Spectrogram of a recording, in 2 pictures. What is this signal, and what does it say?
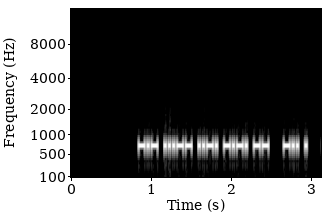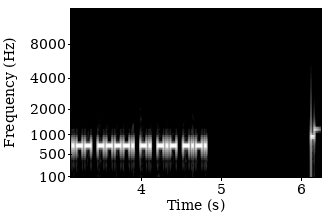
Morse code, heard as a keyed tone, about 41 wpm, 700 Hz. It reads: K3FCM DE W9NKC
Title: USA Callsign DE Callsign - 5 Characters - 45wpm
